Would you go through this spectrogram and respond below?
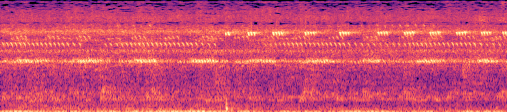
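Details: Jangkik crickets, recorded for driving away rats and tutoring caged birds: dense overlapping trills fill the air, and halfway through a sharper, high-pitched chirp begins repeating in short regular bursts above the continuous buzzing.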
